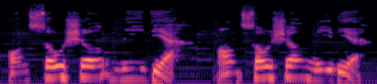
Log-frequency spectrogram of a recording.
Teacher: La O de social se pronuncia como OU y la E de media se pronuncia como I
